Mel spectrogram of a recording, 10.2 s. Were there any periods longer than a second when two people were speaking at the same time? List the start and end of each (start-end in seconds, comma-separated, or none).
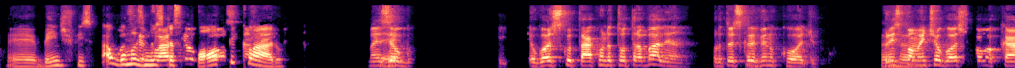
1.2-2.8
